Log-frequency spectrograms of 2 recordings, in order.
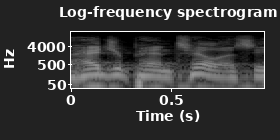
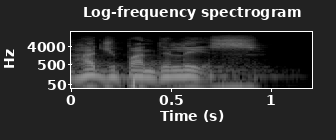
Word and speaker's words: Hagipantelis: So Hagipantelis is Hagipantelis.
